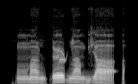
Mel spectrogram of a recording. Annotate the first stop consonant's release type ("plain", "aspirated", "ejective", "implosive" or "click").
plain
